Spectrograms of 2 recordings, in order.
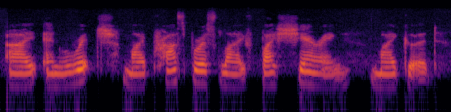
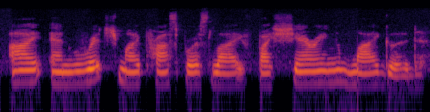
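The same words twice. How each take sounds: First: Slow affirmation, falling to a soft close; repeated affirmation. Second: Affirmation. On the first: Minister repeating the affirmation for listeners to take in, slow. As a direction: say it slowly as your own affirmation, trailing off on good. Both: Shown as a demonstration. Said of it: "the affirmation that comes along".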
